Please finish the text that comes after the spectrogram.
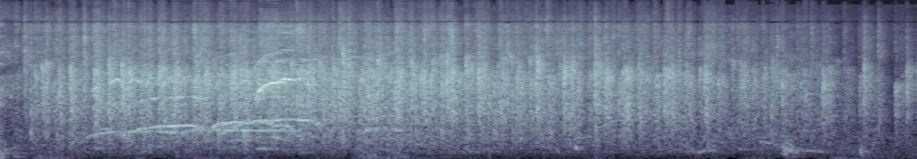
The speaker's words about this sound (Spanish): Vamos a arrancar el bloque central, que es donde tenemos al invitado ilustre, que solemos decir, y por eso vamos a recibir con el mejor de los aplausos al guitarrista de … y también poeta, don ….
